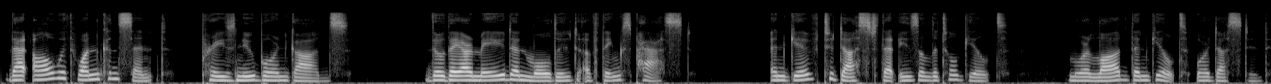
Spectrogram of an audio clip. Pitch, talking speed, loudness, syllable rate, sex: 190 Hz, 155 wpm, -19 LUFS, 4.0 syllables/s, female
